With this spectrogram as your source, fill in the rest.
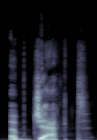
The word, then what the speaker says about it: object: So the reason why I want to talk about the word objection, because it has a fun little schwa at the beginning, even though it's spelled with an O. Object.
